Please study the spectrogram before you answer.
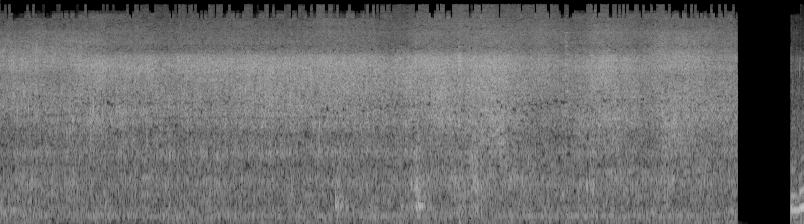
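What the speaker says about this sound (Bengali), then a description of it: "বেগুনগুলো খুব ভালো মতো লাল লাল করে ভেজে নিচ্ছি" Eggplant pieces frying in hot oil, a steady close hissing sizzle that runs unbroken for several seconds before cutting out.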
